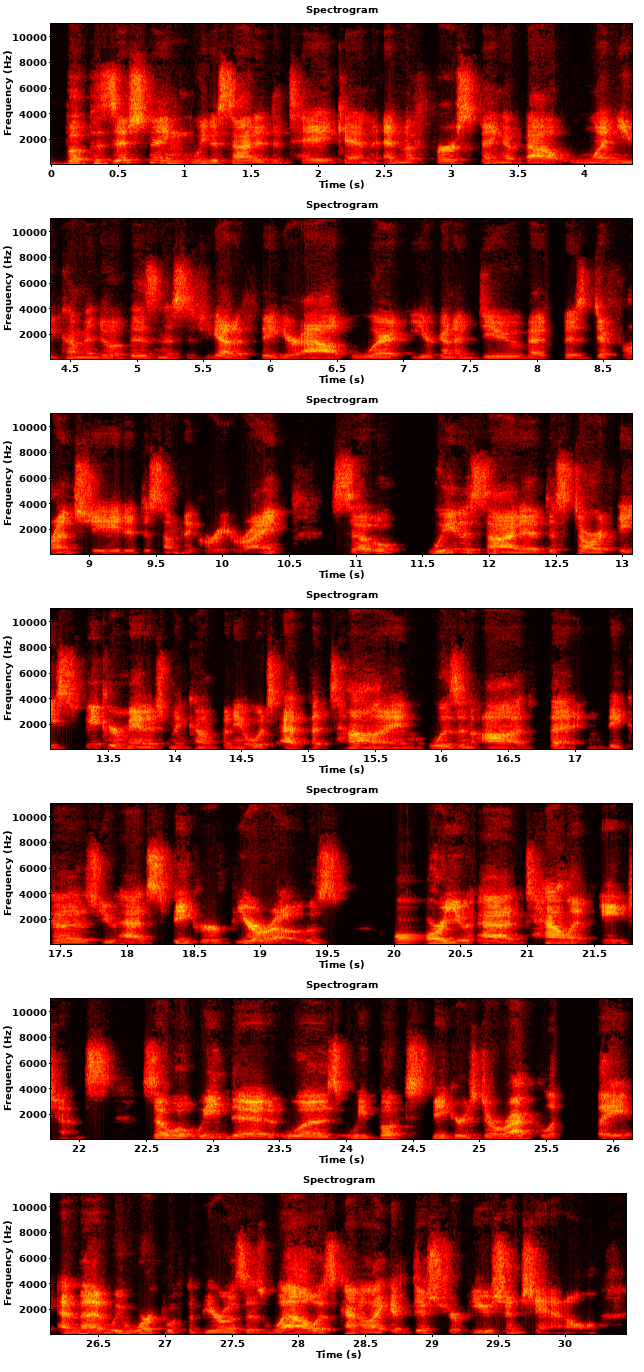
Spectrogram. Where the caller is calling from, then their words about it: Newark, Delaware, United States; Newark, Delaware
